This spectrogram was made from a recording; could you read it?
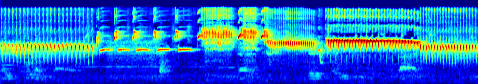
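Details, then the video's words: An excited male canary sings a loud, fast song of rolling trills, chopped phrases and a sustained high whistle, shifting pattern every second or so, to stimulate a female to mate. "تغريد ذكر كناري هائج يريد تكسير القفص يحفز الانثى لتزواج"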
